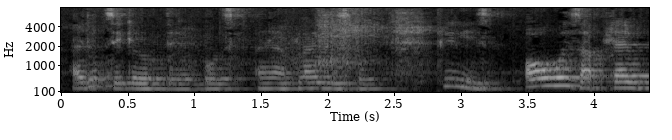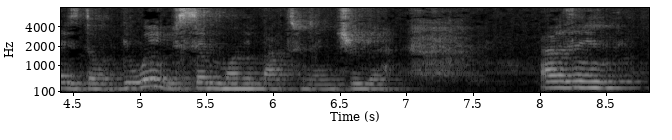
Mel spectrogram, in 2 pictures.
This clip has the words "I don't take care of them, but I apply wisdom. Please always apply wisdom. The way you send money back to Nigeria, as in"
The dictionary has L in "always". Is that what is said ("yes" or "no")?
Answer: yes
